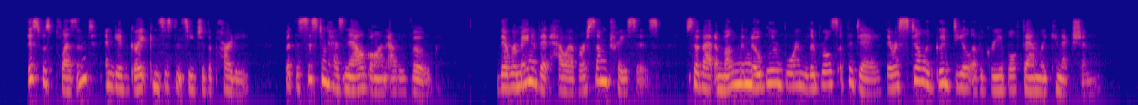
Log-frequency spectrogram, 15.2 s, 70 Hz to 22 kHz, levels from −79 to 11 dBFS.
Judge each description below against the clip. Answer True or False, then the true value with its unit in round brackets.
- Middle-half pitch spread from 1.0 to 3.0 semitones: False (5.1 semitones)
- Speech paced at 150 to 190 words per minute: True (180 wpm)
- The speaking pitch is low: False (185 Hz)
